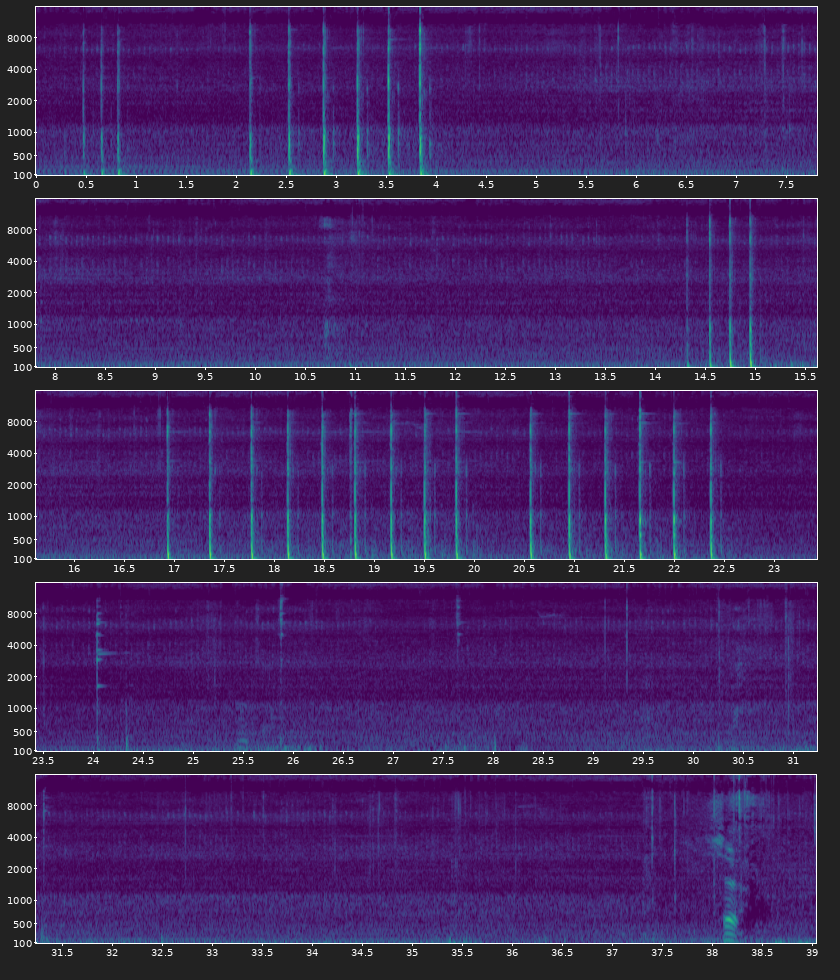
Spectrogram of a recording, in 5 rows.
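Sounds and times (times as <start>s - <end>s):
steady low hum: 0.0s - 39.0s
hammer striking roof shingles: 0.4s - 1.2s, 2.1s - 4.2s, 14.3s - 15.3s, 16.8s - 23.0s.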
